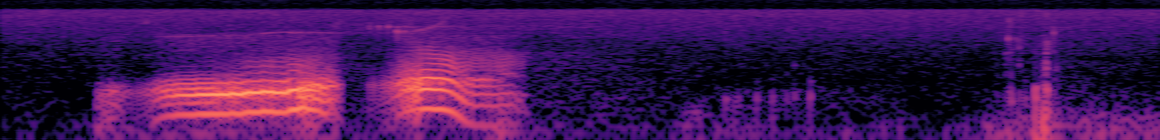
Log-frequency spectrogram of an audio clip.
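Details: Loud stomach growling from hunger: two loud, drawn-out groaning growls, then faint gurgles; borborygmi.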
